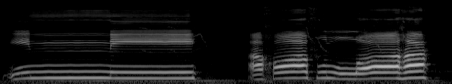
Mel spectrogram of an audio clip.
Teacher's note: اس مد کا نام ہے مد منفصل اور مد جائز، اور اس کو ہم 3 الف کی مقدار کھینچیں گے کیونکہ حروف مدہ کے بعد حمزہ اگلے کلمے میں ہے۔ · نون مشدد آ گیا ہے اور نون مشدد پر ہمیشہ غنہ ہوتا ہے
